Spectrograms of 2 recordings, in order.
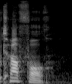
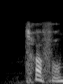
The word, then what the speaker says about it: Teufel: Tim Tuffel. – Tuffel, but it was spelled T-E-U-F-E-L. Is that how you spell it? – Yeah, T-E-U-F-E-L.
